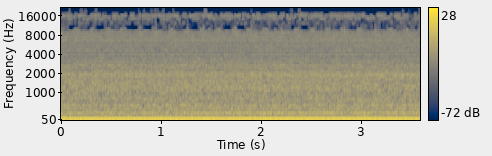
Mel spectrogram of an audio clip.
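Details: 2002 BMW 330Ci complete cold start after 24 hours, after rear subframe work; smooth even idle, extra noise from secondary air pump that then shuts off, no ticking; owner notes unexplained coolant loss.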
